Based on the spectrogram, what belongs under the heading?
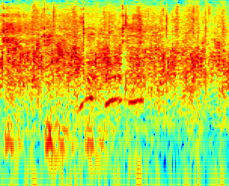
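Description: A burst of dense applause, many hands clapping in a steady, even roar that holds at the same level for a couple of seconds without fading, with a faint voice barely audible underneath.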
